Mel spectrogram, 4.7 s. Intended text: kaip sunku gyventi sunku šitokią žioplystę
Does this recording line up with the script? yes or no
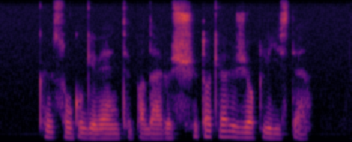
no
